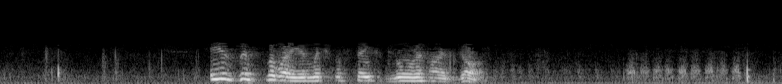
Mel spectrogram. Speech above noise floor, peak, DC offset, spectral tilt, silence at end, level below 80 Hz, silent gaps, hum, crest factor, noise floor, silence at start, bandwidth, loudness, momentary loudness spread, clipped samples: 29 dB; -2 dBFS; 0.1%; -15.5 dB/octave; 0.3 s; -44 dBFS; none; none; 16 dB; -43 dBFS; 0.6 s; 2.7 kHz; -16 LUFS; 22 LU; under 0.1%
